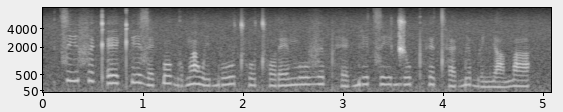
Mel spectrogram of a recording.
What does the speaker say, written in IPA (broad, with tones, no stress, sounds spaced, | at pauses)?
t͡s iː˦ f ɪ˦ kʼ eː˦ kʼ i˦ z e˨ k͡p o˦ ɡ ʊ˨ b ã˦ w i˨ b uː˨˦ tʰ u˨ tʰ o˨ ɾ e˨˦ m uː˦ v ɪ˦ pʰ e˨ ɡ͡b i˦ t͡s iː˦ d͡ʒ u˦ pʰ ɪ˦ tʰ ɛ˨ ɡ͡b ɪ˦ b ɪ˨ ɲ a˨ m a˦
